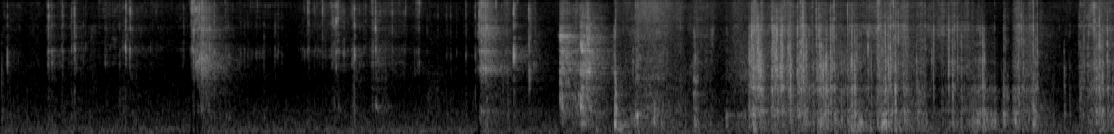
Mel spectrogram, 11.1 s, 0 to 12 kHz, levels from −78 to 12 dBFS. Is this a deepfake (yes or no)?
no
